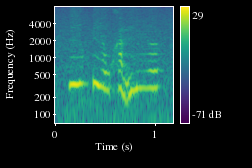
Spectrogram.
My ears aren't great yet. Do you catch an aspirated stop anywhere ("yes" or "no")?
no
